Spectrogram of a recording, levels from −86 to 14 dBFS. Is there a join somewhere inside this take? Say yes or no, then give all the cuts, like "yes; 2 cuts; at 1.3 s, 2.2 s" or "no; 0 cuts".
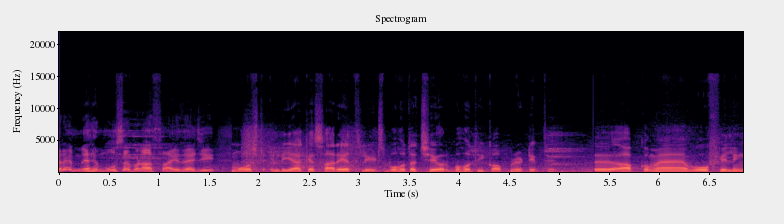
yes; 2 cuts; at 1.7 s, 5.3 s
